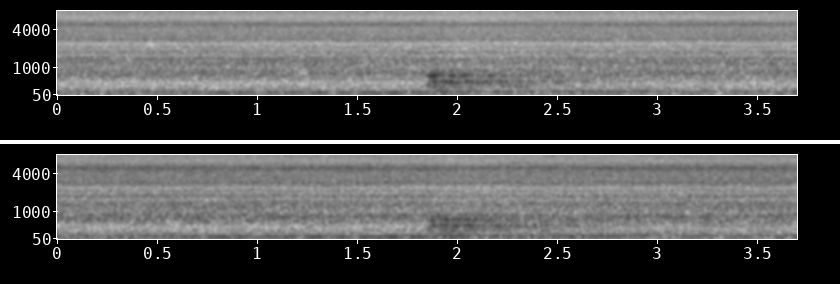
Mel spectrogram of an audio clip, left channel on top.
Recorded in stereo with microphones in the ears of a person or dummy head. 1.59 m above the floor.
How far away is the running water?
About 4.5 m.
